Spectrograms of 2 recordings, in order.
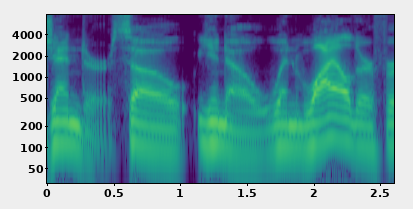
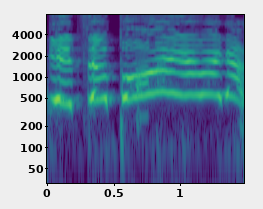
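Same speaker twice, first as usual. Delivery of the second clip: very high, freaked-out squeal. Recalling the moment a baby boy was born, retelling a very high voice. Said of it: "My voice goes like 8 octaves high".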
